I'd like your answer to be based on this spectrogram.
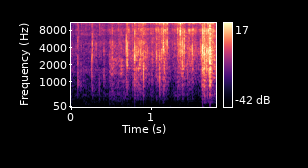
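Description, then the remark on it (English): Bubble wrap crinkles in a steady stream of dry, crackly plastic rustling, with scattered sharper snaps that build louder toward the end. No one speaks. “Oh, this is bubble wraps.”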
